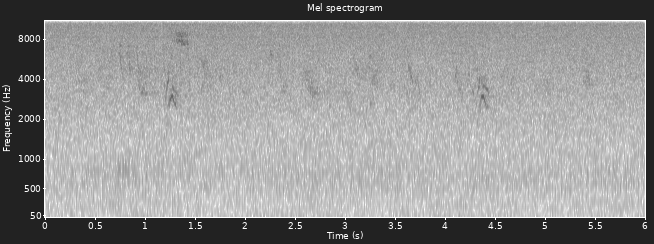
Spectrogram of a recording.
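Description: Faint, short bird chirps every second or so over a steady low outdoor background rumble.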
